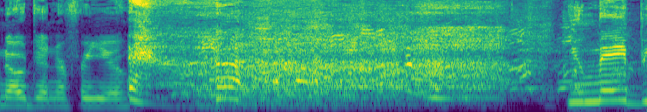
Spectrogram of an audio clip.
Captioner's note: laughter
